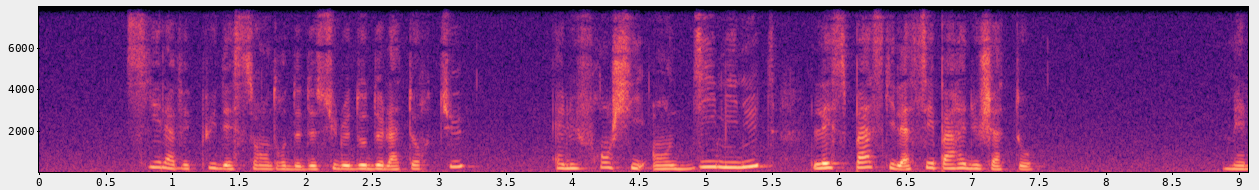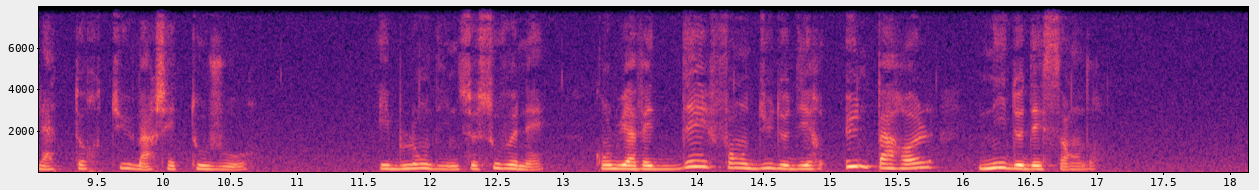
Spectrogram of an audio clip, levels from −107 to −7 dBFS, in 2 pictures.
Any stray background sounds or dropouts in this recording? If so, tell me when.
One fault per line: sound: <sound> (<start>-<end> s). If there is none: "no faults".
no faults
